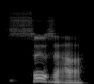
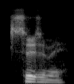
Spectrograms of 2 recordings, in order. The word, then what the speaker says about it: Suzume: Suzuha, Suzumi, Yes, Suzu. Suzume.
